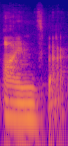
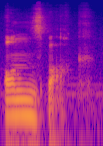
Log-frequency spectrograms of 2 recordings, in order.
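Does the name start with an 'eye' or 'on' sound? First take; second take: eye; on. First: The name begins with an 'eye' sound. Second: The name begins with an 'on' sound. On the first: The speaker calls it wrong. "Rather than Einsbach" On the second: The speaker calls it right. "It's pronounced as Onsbach"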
